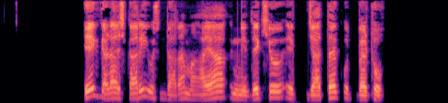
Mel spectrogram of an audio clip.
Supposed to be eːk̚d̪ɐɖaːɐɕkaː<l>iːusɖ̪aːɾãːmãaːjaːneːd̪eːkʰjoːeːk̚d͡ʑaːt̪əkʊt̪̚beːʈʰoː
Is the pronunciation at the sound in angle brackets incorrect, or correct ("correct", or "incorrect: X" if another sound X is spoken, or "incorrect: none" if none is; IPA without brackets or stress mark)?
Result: incorrect: ɾ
